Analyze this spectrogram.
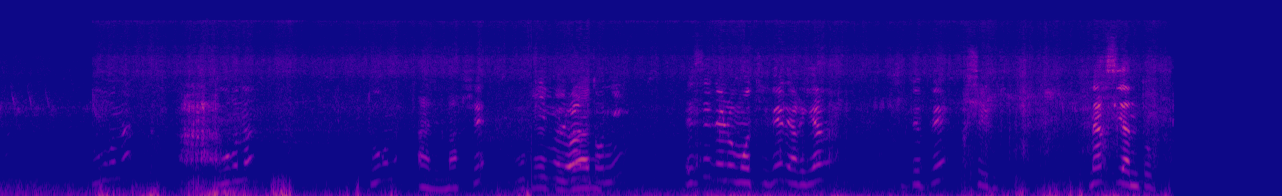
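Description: A woman speaks calmly outdoors, close by.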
